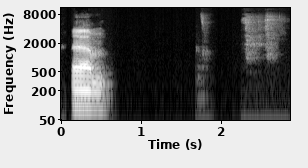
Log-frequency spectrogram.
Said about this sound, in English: Well, dog's kicking off.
